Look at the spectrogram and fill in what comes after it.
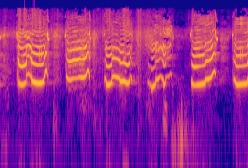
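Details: Dog howling in a series of six short, wailing notes that rise and dip in pitch, each under a second, with a brief low thump between the fourth and fifth.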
